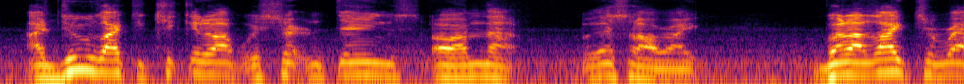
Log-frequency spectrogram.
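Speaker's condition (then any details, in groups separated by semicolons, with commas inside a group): Slurred speech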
